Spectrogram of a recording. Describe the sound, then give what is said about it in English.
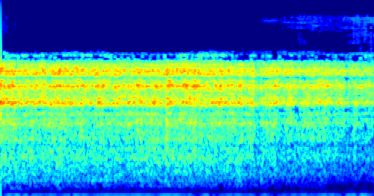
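An Alka-Seltzer tablet fizzes in water, a loud, steady crackling hiss of bubbles that holds without a break and eases slightly toward the end. No voices are heard. “Listen to it fizz.”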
